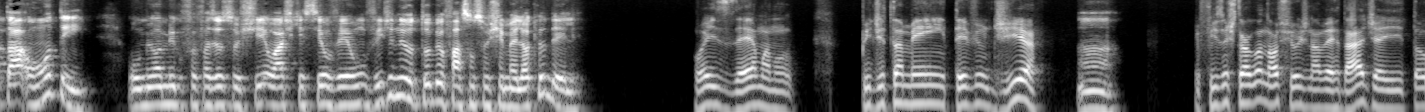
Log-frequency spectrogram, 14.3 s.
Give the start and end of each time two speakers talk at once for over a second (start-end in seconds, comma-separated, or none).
none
